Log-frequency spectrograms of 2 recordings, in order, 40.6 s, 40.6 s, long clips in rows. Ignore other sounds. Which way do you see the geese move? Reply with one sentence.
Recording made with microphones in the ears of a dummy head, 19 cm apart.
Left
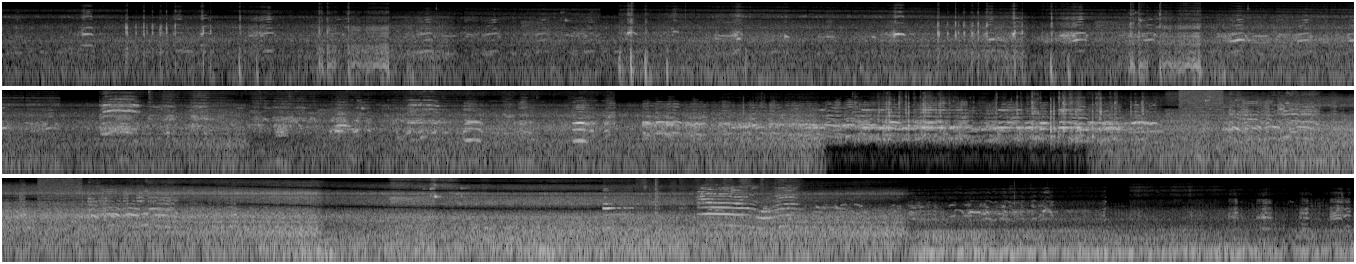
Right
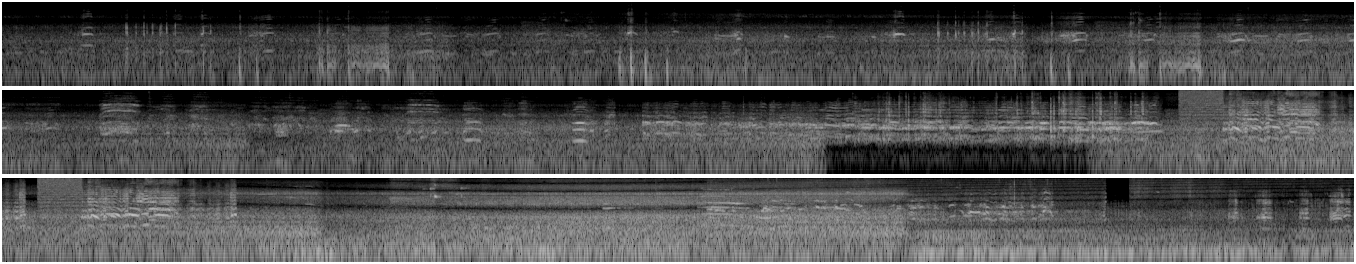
In this clip you hear the geese go from the left side to the right.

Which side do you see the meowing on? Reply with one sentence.
You can hear the meowing on the left.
